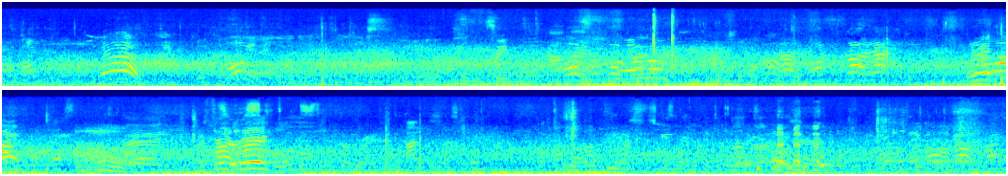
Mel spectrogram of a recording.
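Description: Players shout to one another across an open field.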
